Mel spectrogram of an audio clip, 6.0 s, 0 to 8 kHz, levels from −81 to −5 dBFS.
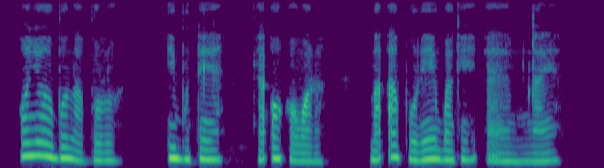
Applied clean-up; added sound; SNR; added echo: none; none; none; none.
